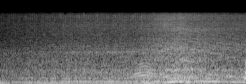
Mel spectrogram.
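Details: Mercedes-Benz, cold morning start after standing about 6-7 hours: the engine catches and runs with a light, quick rattle over the idle for the first seconds. Camshaft adjuster (VANOS) rattle on cold start.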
